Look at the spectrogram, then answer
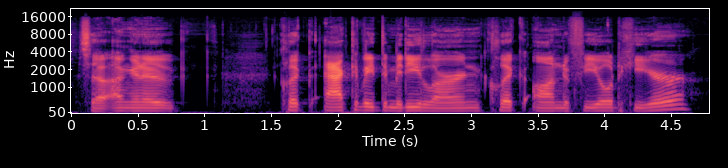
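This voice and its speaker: A man hosting a live stream, casually explaining software step by step while he demonstrates it. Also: lowish voice, fairly even intonation, unhurried, clean tone, no room sound, studio quality.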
